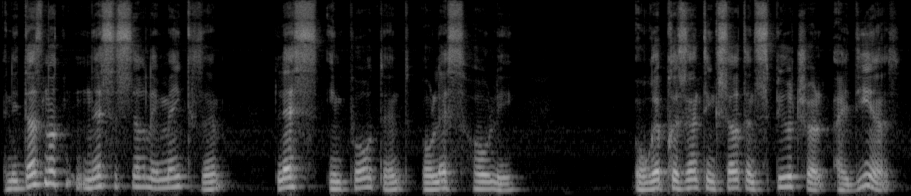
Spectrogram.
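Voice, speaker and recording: Hosting his own channel, a man with an Israeli accent carefully lays out his views on religion in unscripted talk, often hesitating and restarting. His mid-range voice has a mellow quality.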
